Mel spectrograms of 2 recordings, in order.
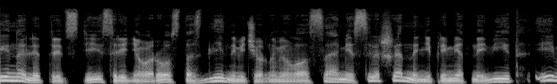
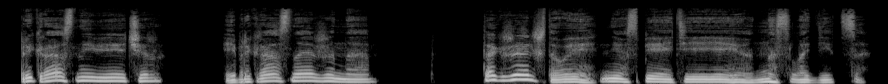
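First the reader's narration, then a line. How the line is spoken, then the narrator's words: Sighing stranger. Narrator (Russian): вздохнул незнакомец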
